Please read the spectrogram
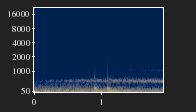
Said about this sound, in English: But for many minutes, the heart beat on with a muffled sound. This, however, did not vex me. It would not be heard through the wall.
